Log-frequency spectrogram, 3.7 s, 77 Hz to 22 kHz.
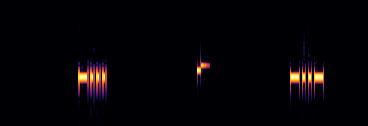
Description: Morse code, heard as a keyed tone, about 39 wpm, 700 Hz. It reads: B X
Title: Single Character (Letter:Number:Punctuation:Prosign) 40wpm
